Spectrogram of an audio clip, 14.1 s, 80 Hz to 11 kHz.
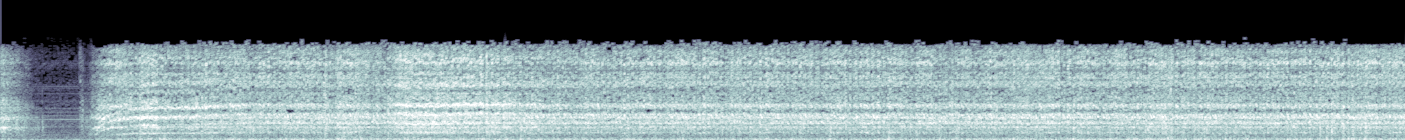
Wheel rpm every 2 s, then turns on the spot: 80, 190, 190, 190, 190, 190, 190.
none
